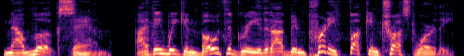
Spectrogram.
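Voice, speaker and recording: A man voicing a crude, loud, foul-mouthed man who jokes and mocks in an audiobook. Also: medium pitch, big pitch swings, normal speed, breathy edge, no room sound, muffled recording, voice pushed up. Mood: brash. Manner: brash, swearing, mocking.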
